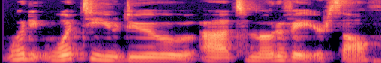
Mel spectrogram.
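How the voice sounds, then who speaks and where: A woman with a voice a little lower than most hosts a podcast interview. She sounds encouraging and conversational, and she reshapes her questions while speaking. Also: a little fast, a little mellow, slightly rough.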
